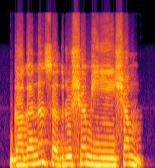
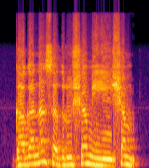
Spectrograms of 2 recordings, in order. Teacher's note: That isham is elongated dirgha. That's why that sign has been indicated on E, the stroke, to represent that it is dirgha, to unit of time, dvimatra kalam.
